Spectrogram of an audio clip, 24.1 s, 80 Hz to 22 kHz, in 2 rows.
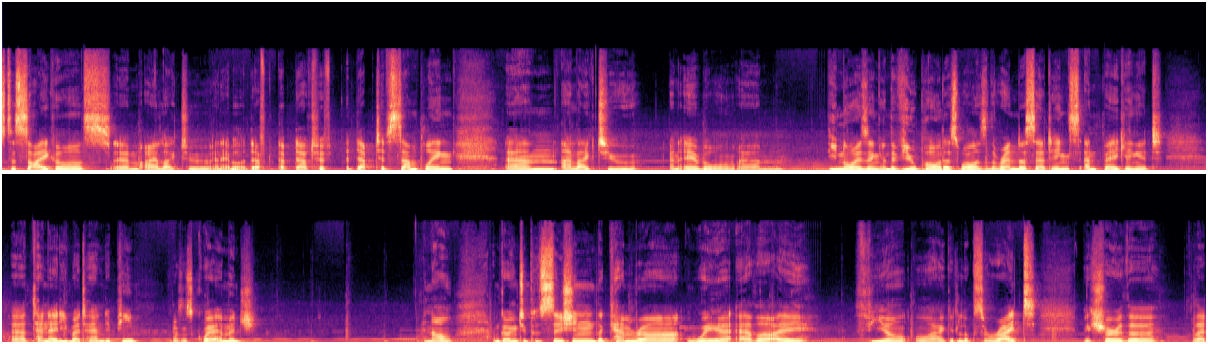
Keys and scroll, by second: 12.5 KP_0, 13.3 g, 15.1 g, 17.6 g, 23.0 m.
